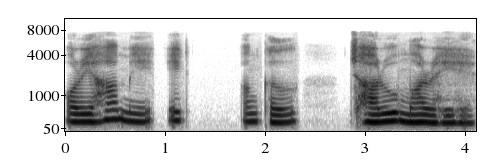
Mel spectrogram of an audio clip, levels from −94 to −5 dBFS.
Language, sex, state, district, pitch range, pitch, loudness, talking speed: Hindi, female, Arunachal Pradesh, Papum Pare, 185-210 Hz, 190 Hz, -15 LUFS, 130 wpm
